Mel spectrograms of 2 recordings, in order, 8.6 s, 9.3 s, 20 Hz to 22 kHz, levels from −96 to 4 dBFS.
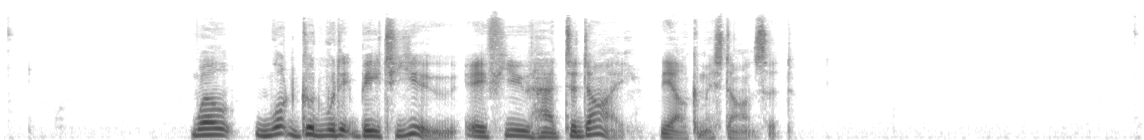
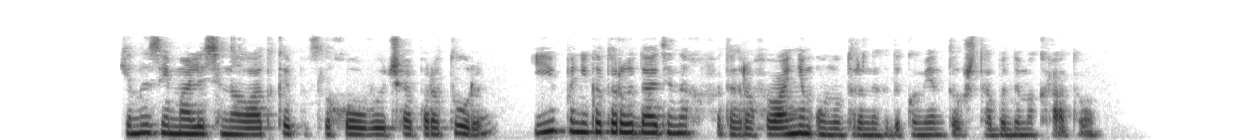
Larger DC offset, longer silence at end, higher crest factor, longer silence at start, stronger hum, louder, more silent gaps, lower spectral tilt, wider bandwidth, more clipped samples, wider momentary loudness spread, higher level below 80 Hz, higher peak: neither; first, 2.8 s vs 1.1 s; about the same, 20 dB vs 16 dB; first, 1.45 s vs 0.95 s; neither; second, -32 LUFS vs -17 LUFS; neither; second, -6 dB/octave vs -8 dB/octave; first, 13.5 kHz vs 7.6 kHz; neither; about the same, 12 LU vs 13 LU; second, -68 dBFS vs -60 dBFS; second, -12 dBFS vs 0 dBFS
